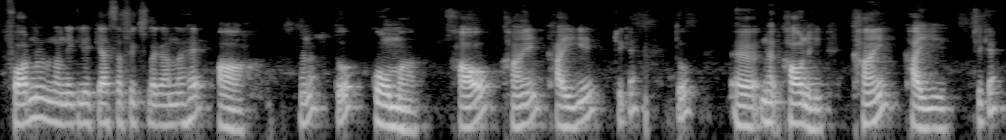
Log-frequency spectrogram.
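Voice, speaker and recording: A man's voice: on the high side, mellow, highs cut off. A man teaching an online language class, explaining grammar step by step and answering his own questions.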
